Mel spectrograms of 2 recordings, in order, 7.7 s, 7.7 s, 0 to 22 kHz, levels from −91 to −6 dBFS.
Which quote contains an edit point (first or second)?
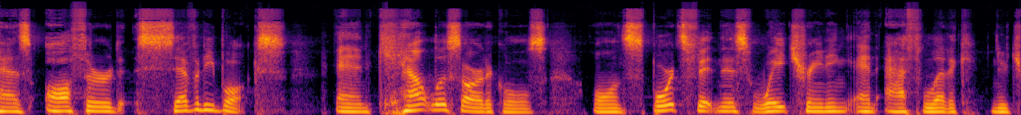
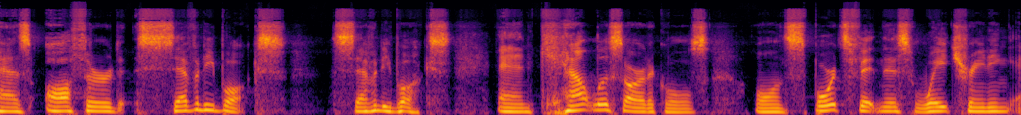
first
